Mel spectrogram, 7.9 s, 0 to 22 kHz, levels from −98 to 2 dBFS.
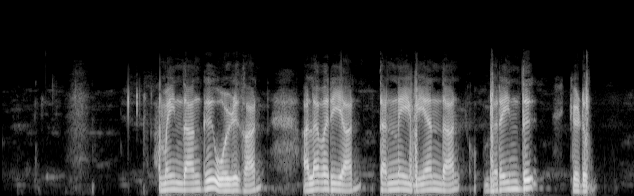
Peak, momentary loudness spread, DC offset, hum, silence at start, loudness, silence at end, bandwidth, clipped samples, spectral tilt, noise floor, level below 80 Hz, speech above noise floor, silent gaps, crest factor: -2 dBFS; 18 LU; under 0.1%; none; 1.95 s; -18 LUFS; 0.5 s; 5.6 kHz; under 0.1%; -5.5 dB/octave; -65 dBFS; -54 dBFS; 48 dB; none; 18 dB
